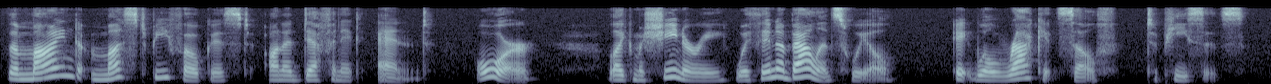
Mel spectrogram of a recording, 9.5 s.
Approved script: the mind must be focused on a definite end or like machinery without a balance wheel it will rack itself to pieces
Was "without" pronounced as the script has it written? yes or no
no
